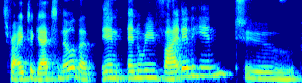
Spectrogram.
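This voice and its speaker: A woman's voice: mid-range voice, unhurried, gravelly. A woman from Brazil with a Brazilian Portuguese accent, speaking English as an interview guest, thoughtful and full of fillers and restarts. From Brazil, Amazon region. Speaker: creative director and club president.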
